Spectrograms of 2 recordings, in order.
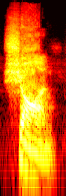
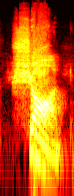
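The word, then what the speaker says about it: Shaun: ask for me, the proprietor of Club Mnemonic, Sean. And he lifts up his name tag, which you clearly see his name is spelled S-H-A-U-N. That's right, Sean.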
